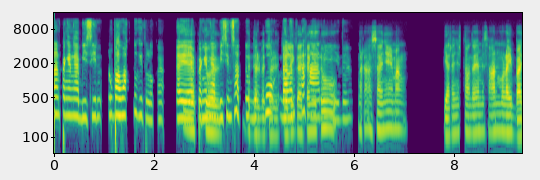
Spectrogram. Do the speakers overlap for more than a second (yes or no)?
yes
